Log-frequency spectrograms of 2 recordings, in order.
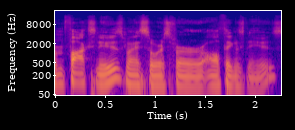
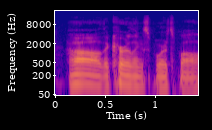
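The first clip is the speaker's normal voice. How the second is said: ordinary talk, nothing marked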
